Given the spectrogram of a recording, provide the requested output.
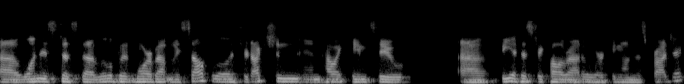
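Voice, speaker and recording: A man speaks at a fairly quick pace with a medium pitch. His intonation is flat and monotone. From upstate New York (Catskills) and Germany. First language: German. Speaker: museum curator and historian. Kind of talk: presentation to an audience. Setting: meeting room with audience. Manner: halting, many fillers. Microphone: adjusted, better heard after.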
